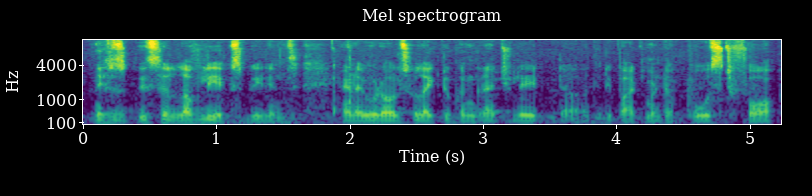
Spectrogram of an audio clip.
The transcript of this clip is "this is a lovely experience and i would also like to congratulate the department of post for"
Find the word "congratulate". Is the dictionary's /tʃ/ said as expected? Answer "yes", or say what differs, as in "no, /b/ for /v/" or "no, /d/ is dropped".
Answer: yes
